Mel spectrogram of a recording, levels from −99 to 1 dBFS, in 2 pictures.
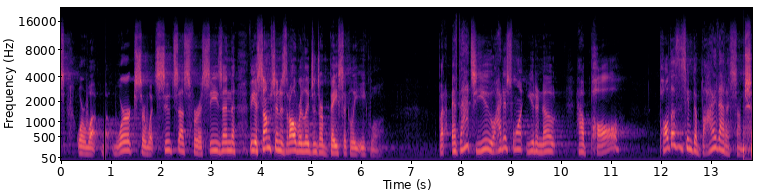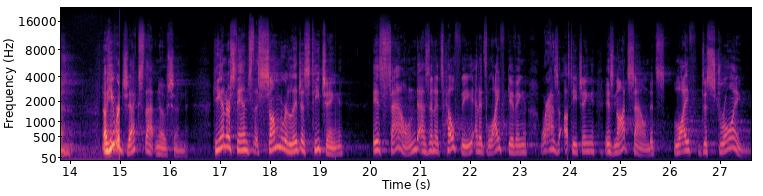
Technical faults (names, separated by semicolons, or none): CD skip; sudden gain jump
